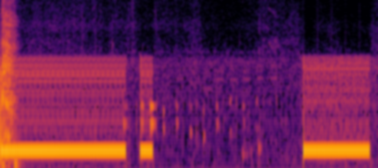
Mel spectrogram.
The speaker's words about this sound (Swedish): Ska vi ringa upp? Ja, det gör vi.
